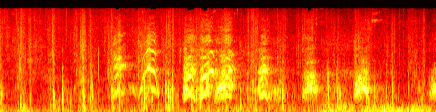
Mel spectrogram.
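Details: A stallion kept with a mare gives harsh, quavering whinny bursts from about one to two and a half seconds, then shorter broken calls, over a steady clatter of hooves.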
